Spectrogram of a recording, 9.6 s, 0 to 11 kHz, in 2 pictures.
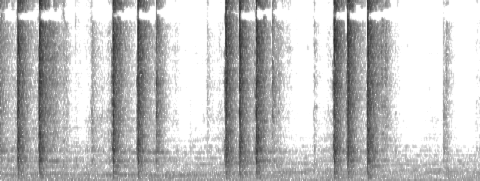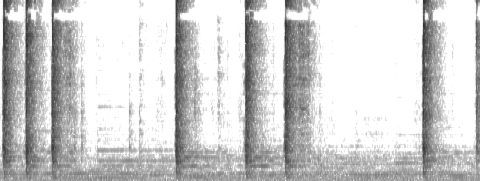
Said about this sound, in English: I'm just going to keep clicking to this light. It could take 30 or 40 clicks.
